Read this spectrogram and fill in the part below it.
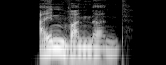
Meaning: present participle of einwandern
- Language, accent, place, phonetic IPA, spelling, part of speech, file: German, Germany, Berlin, [ˈaɪ̯nˌvandɐnt], einwandernd, verb, De-einwandernd.ogg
